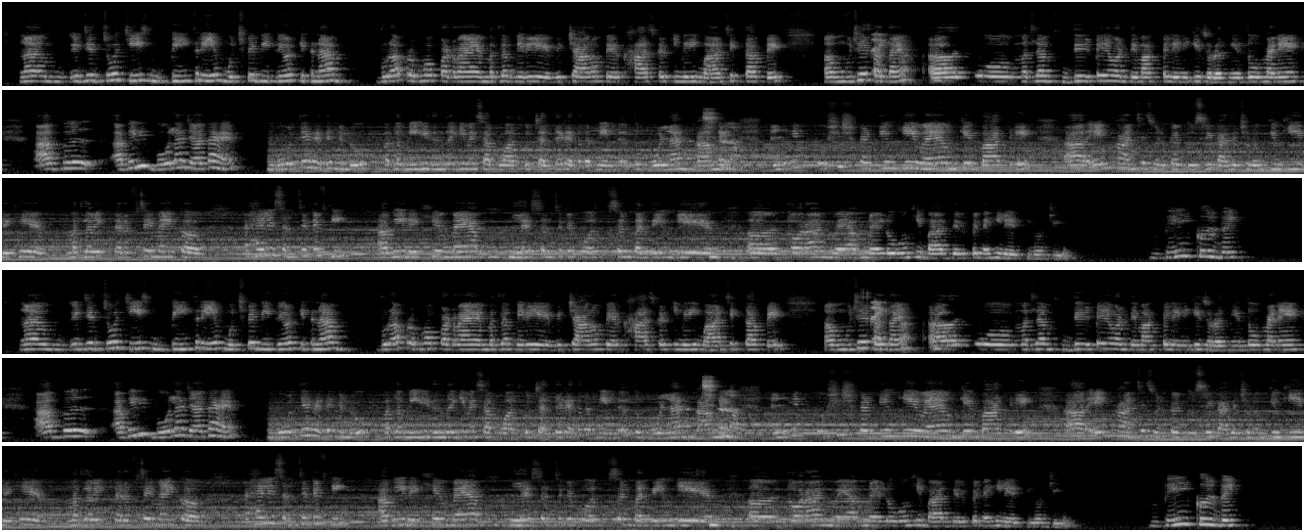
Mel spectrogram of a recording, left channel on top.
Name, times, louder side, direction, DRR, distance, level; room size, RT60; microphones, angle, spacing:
voice 1, 0.2-3.4 3.7-15.4 15.7-20.3 20.7-28.1 28.5-29.5 29.8-33.2 33.5-36.7, left 2 dB, 15° left, -1 dB, 1.8 m, -27 dB
voice 2, 8.7-9.4 19.9-20.4 33.1-33.2 37.5-38.4, right 5 dB, 55° right, 6 dB, 0.7 m, -28 dB
sound 1, 15.7-34.7, left 1 dB, 5° right, 2.4 m, -34 dB
5.2 x 2.1 x 4.3 m, 0.26 s
head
